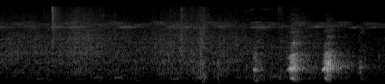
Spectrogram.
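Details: A chimpanzee eating a young colobus in Gombe National Park, Tanzania, gives two short, rough calls in quick succession over a steady background hiss.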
